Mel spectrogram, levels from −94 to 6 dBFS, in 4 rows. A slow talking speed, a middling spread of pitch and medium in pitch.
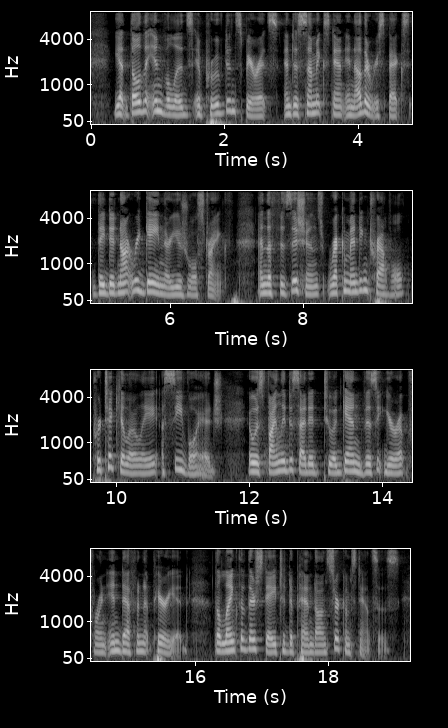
No: average, 160 wpm; average, 3.7 semitones; medium, 180 Hz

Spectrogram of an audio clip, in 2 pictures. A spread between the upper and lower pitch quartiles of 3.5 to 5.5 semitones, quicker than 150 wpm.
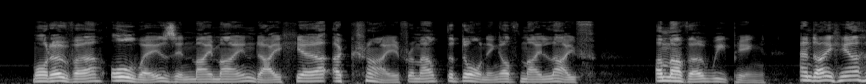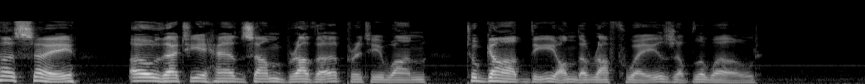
No: average, 5.0 semitones; average, 145 wpm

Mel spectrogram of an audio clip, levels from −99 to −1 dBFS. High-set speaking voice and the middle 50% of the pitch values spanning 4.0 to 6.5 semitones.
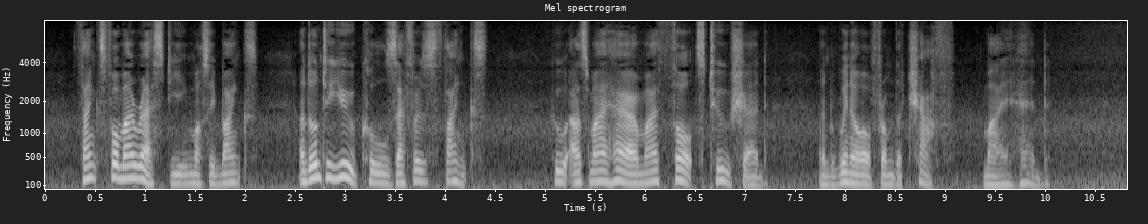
No: low, 125 Hz; average, 4.7 semitones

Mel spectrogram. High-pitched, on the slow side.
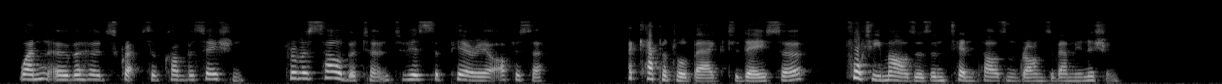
Yes: high, 205 Hz; slow, 130 wpm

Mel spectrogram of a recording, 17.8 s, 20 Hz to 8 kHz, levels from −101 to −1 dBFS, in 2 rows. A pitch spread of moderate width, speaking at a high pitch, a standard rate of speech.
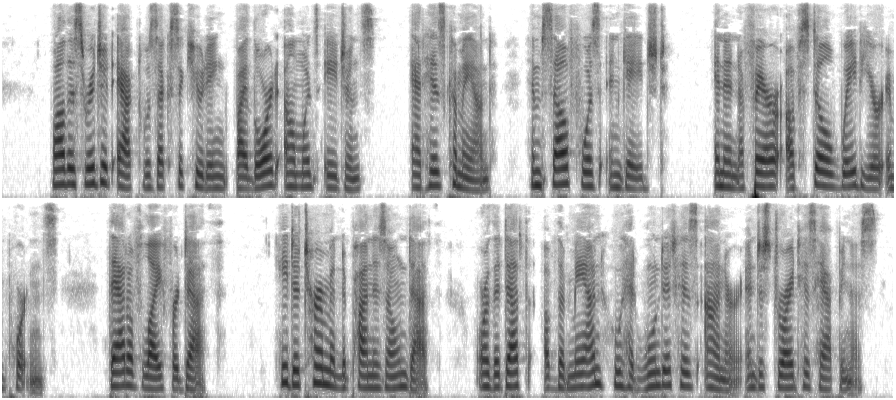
Yes: average, 3.0 semitones; high, 195 Hz; average, 160 wpm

